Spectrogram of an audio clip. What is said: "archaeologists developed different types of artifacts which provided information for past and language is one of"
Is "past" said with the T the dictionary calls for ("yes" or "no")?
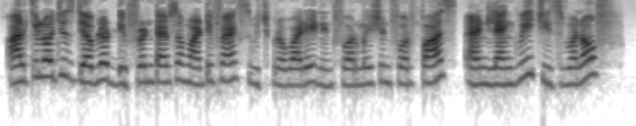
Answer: no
